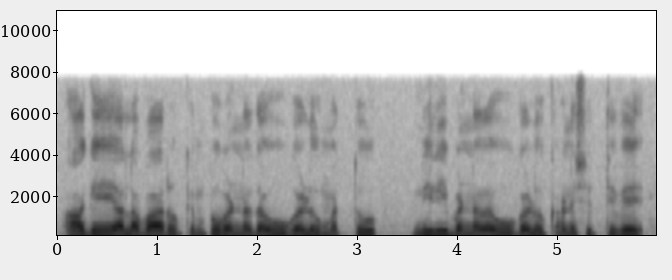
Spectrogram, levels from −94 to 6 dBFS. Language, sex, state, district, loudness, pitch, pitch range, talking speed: Kannada, male, Karnataka, Bangalore, -15 LUFS, 150 Hz, 150-160 Hz, 100 wpm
